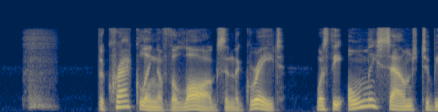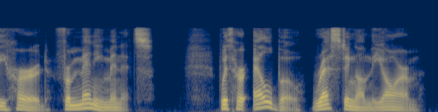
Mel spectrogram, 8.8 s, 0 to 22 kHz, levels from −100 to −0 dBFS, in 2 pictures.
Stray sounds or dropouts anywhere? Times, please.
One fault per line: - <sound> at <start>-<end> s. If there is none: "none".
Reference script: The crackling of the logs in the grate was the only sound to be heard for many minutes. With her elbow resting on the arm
- sniff at 0.2-0.6 s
